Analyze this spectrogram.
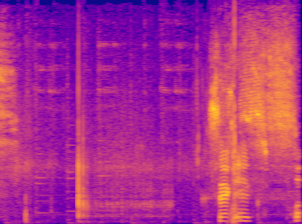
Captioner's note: dice rolls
